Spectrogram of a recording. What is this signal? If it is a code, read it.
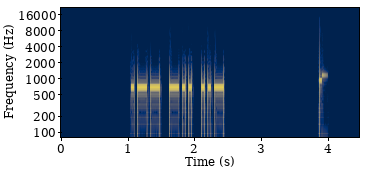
Morse code, heard as a keyed tone, about 25 wpm, 700 Hz. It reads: WDU
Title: Three Challenging Letter-Number Combinations 25wpm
